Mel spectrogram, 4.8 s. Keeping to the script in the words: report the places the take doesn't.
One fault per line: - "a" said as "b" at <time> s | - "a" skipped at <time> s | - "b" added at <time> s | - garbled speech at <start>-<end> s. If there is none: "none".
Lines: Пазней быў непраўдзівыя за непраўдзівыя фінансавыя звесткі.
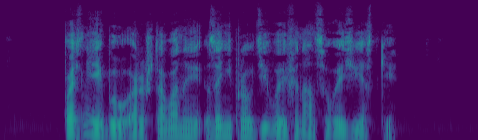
- "непраўдзівыя" said as "арыштаваны" at 1.4 s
